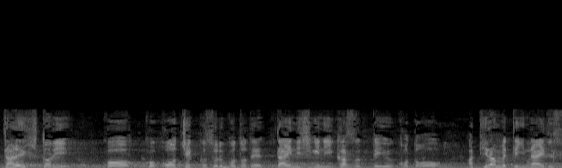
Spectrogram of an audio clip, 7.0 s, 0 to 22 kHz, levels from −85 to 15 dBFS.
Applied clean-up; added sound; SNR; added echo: none; Bowed string instrument; 13 dB; none.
